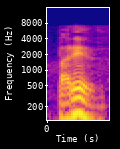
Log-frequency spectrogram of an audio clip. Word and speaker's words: pared: Pared, pared. Pared es una palabra aguda. La fuerza está en la última sílaba.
